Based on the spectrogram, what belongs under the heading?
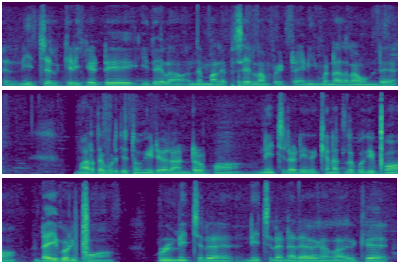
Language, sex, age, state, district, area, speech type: Tamil, male, 18-30, Tamil Nadu, Kallakurichi, urban, spontaneous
